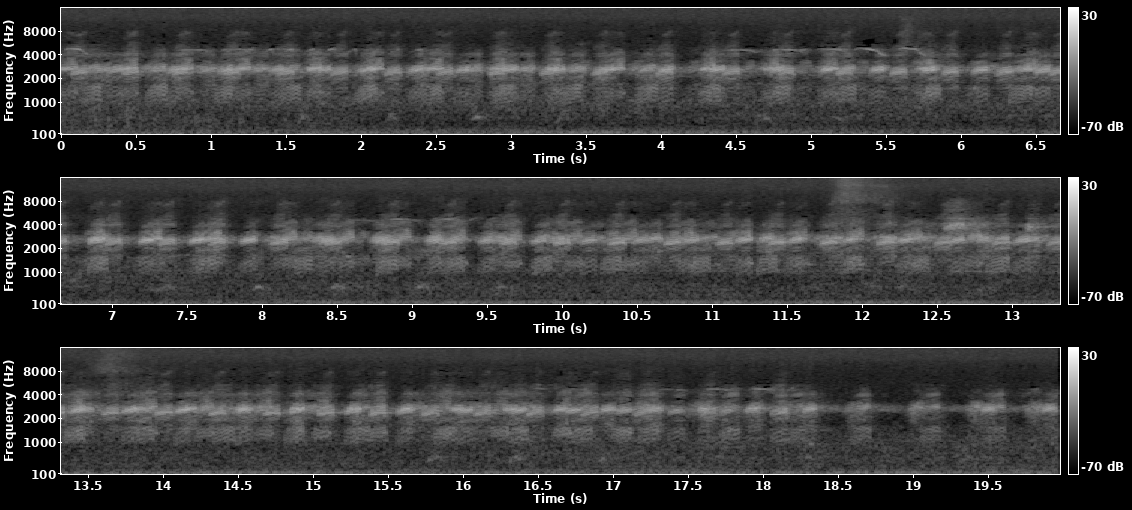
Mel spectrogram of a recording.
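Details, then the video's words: In paddies under farming preparation, many frogs croak together, a continuous rapid rattle of harsh notes about three per second, with a faint low hum underneath and brief higher clicks. "농사준비하는 논에서 개구리 울음소리"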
